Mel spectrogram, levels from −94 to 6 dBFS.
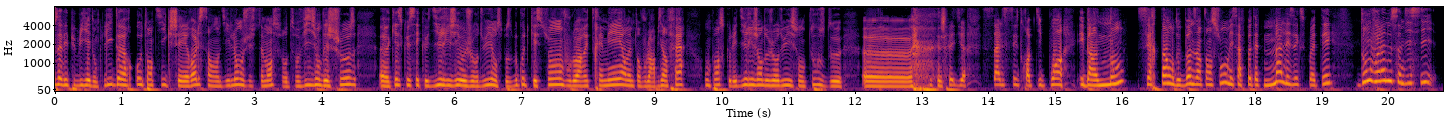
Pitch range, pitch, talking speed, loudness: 185-225 Hz, 210 Hz, 220 wpm, -19 LUFS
